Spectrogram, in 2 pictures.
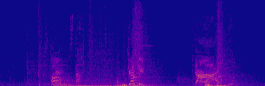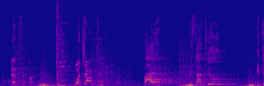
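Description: A heavy mace swings and strikes with dull thuds.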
